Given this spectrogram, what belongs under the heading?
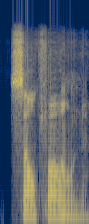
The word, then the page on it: sulphone: American English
